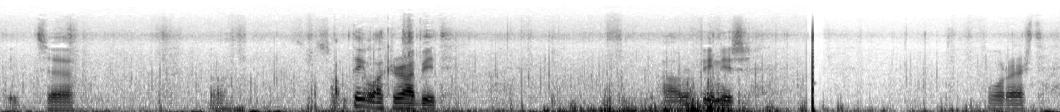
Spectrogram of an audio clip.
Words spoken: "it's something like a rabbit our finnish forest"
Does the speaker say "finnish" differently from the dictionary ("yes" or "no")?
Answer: yes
